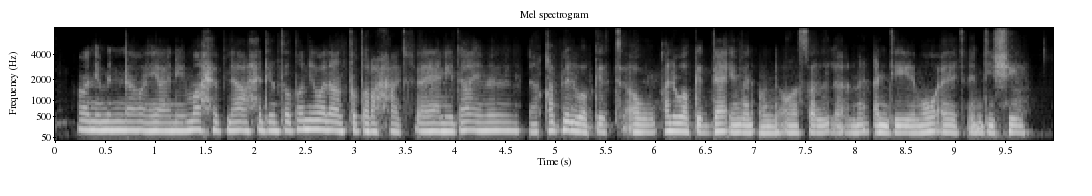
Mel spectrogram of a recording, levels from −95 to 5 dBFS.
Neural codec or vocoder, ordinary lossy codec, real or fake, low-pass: codec, 16 kHz, 4 kbps, X-Codec, HuBERT features, trained on general audio; none; fake; none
